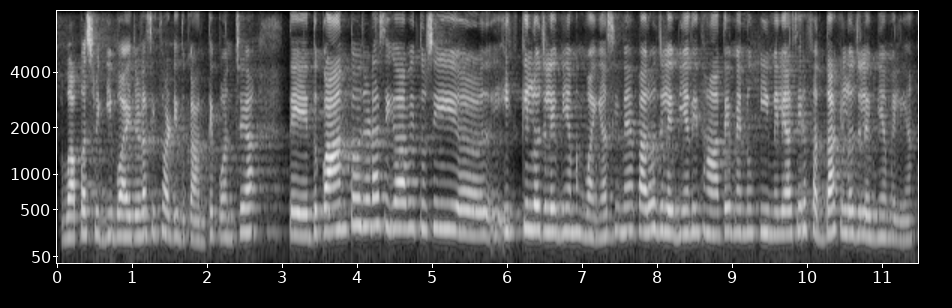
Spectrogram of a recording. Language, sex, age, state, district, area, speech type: Punjabi, female, 30-45, Punjab, Fatehgarh Sahib, urban, spontaneous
